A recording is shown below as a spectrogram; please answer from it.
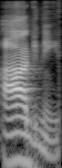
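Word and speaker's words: Agni: Agy, like like the king of the fire gods. empowered by Taki whose supreme wisdom burns all delusion except I pronounce my name Agy and he pronounces his name Agny.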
